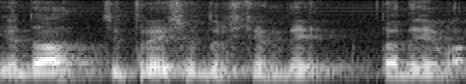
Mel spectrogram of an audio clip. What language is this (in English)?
Sanskrit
